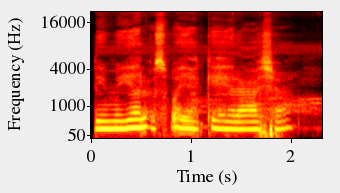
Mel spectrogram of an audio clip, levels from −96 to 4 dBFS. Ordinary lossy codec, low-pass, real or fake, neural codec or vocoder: none; none; real; none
